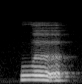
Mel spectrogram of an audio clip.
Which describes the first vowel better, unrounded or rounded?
rounded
